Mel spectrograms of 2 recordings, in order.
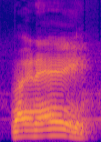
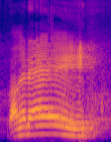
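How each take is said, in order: First: Said in the usual way. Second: Mock Aussie accent. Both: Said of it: "I don't know what accent that was".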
